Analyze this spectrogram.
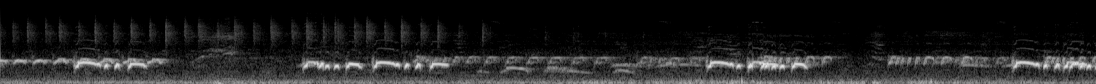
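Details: Zebra doves of the Cemani and Silver types sing in turn. Quick warbling coo phrases repeat about every two to four seconds, with quieter overlapping cooing between them. Faint high ticking is heard early on.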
